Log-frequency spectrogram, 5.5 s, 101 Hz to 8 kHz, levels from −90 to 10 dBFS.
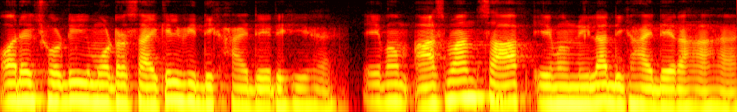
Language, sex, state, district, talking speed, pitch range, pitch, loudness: Hindi, male, Jharkhand, Garhwa, 195 wpm, 130-150 Hz, 140 Hz, -14 LUFS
